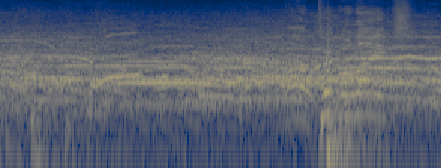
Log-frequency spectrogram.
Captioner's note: crowd cheers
